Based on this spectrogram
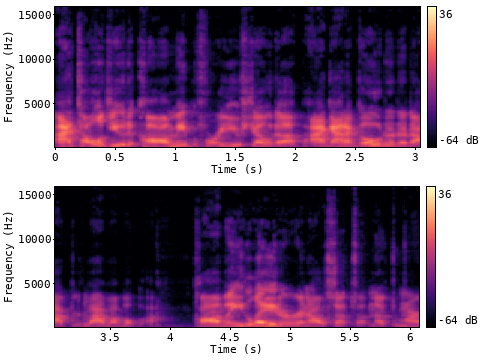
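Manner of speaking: put-on smoker's voice. Retelling what a lady told him about an appointment, in a smoker COPD voice. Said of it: "in a smoker C O P D voice".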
